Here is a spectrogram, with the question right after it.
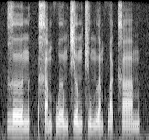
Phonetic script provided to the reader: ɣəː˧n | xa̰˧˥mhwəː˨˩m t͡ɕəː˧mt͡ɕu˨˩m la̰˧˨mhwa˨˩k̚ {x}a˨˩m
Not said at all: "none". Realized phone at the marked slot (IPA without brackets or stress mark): x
